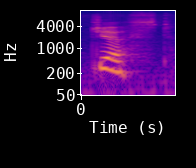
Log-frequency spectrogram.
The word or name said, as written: just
